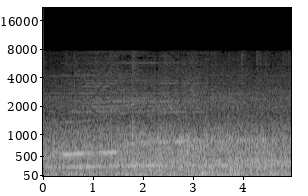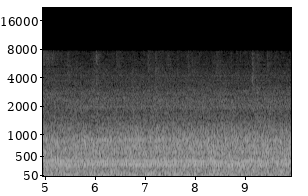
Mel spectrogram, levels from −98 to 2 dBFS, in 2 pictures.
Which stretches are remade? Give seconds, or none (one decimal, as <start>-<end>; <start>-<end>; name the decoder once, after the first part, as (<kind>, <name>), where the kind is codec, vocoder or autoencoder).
0.0-5.4 (vocoder, BigVGAN v2); 6.0-6.5; 7.9-9.9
